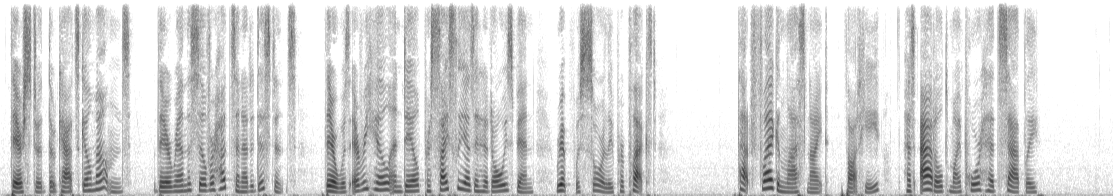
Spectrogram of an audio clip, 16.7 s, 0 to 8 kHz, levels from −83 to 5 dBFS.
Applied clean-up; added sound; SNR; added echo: none; none; none; none.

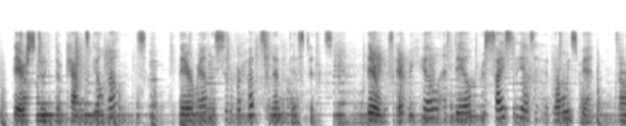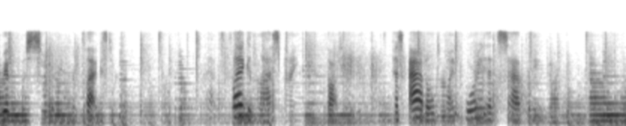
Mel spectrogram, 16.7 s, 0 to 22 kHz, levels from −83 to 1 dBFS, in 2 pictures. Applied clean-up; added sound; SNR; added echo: neural mask model RNNoise.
